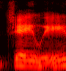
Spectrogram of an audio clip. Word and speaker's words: Jaely: It is Jaely. That's how you pronounce it.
